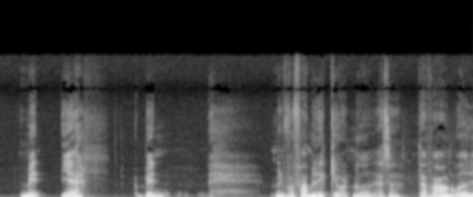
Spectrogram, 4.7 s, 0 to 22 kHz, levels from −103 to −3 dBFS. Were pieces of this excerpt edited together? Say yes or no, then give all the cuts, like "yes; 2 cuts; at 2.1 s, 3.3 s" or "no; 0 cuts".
no; 0 cuts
